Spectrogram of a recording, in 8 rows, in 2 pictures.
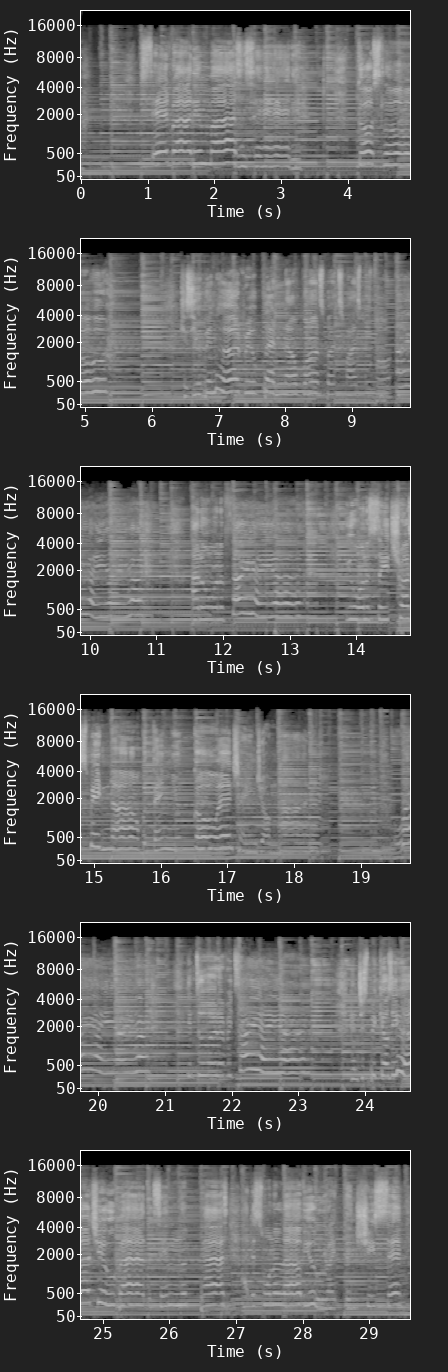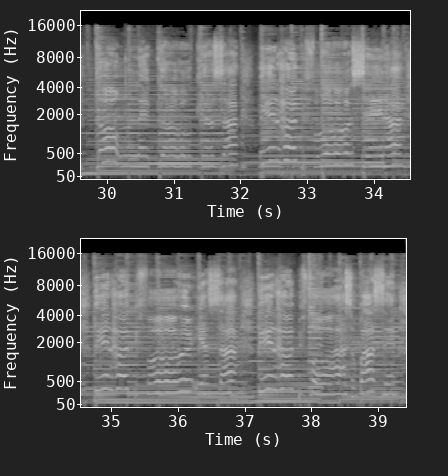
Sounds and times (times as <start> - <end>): Music: 0.0 - 39.4.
